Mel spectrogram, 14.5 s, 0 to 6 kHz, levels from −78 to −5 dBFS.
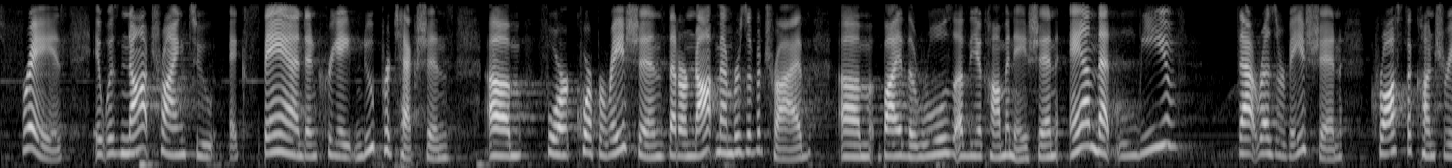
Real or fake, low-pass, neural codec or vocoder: real; 5.4 kHz; none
